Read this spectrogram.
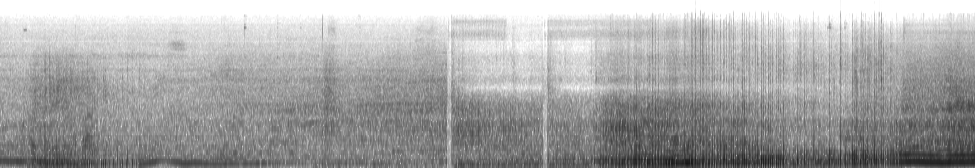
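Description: A rally car engine roars and revs hard, its pitch rising and falling between gear changes.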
